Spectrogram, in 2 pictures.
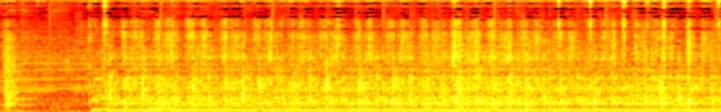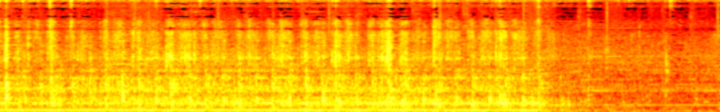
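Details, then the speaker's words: Admiral top-load washer, empty, agitating in wash mode: steady motor hum and even back-and-forth churn, no knocking or grinding; previously noisy agitation and one-way agitator movement, needs agitator dogs. "I don't hear it I don't hear a bad sound doesn't sound bad"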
